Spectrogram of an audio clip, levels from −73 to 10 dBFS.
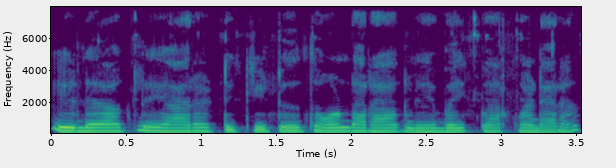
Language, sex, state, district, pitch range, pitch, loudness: Kannada, female, Karnataka, Belgaum, 195-215 Hz, 200 Hz, -16 LUFS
